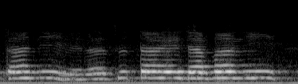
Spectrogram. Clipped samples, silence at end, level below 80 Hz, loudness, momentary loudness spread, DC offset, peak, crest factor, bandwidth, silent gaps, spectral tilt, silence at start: under 0.1%; 0 s; -36 dBFS; -20 LUFS; 11 LU; under 0.1%; -6 dBFS; 14 dB; 4.8 kHz; none; -8 dB/octave; 0 s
